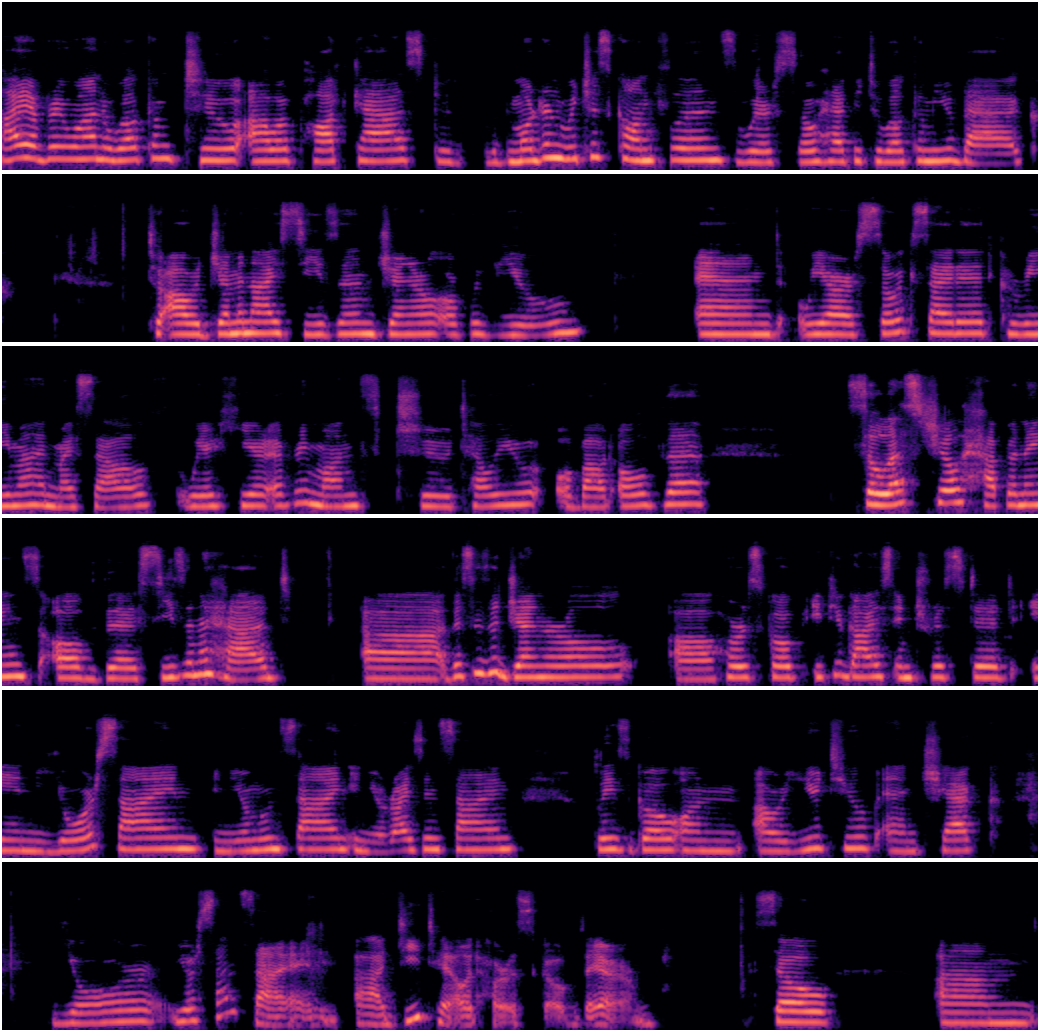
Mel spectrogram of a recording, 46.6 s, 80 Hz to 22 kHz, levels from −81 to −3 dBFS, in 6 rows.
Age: 20-39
